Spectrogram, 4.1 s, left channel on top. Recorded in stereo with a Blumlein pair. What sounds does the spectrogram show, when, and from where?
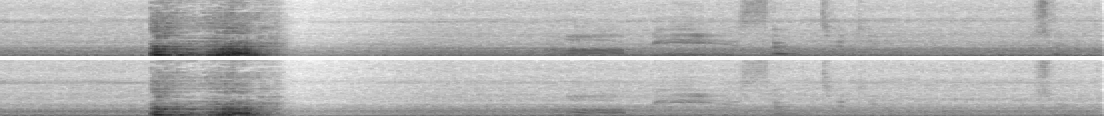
0.6 s a dog barking: 20° left, 1.9 m
2.0 s a man speaking: 50° left, 1.8 m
